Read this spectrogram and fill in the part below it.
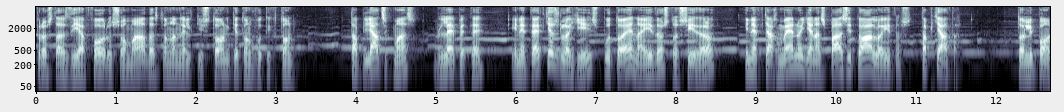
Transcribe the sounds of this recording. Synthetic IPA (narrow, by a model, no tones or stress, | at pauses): pɾo̞st̪ɐzðiɐfo̞ɾuso̞mɐðɐst̪o̞nɐne̞lcist̪o̞ɲce̞t̪o̞nvut̪ixt̪o̞n | t̪ɐpʎɐt͡skmɐs | vle̞pe̞t̪e̞ḭne̞t̪e̞t̪çezlo̞ʝisput̪o̞e̞nɐiðo̞st̪o̞siðe̞ɾo̞ine̞fçɐɣme̞no̞ʝɐnɐspɐzit̪o̞ɐlo̞iðo̞st̪ɐpçɐt̪ɐ | t̪o̞lipo̞n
